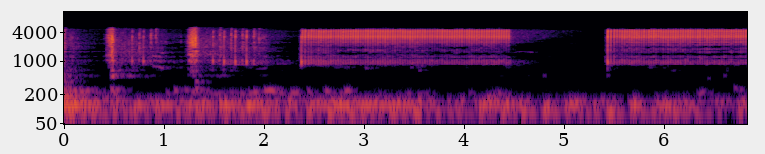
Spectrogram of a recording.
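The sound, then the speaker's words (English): A couple of quick clicks, then a telephone ringing tone sounds in two long buzzing rings with a pause between, heard over a low rumbling background and no talking. “I decided to phone him.”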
